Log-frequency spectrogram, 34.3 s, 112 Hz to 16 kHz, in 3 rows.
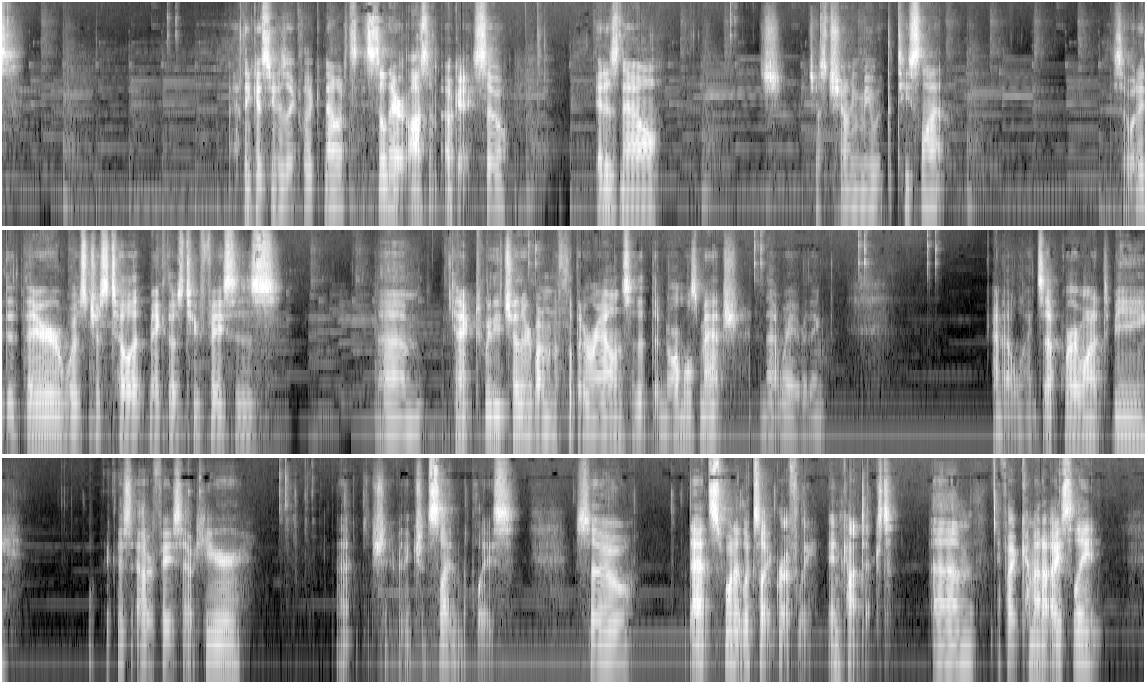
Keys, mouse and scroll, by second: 0.0 click, 1.6 click, 4.2 middle click, 5.4 middle click, 6.1 click, 7.3 ctrl+click, 8.2 click, 11.6 middle click, 12.7 middle click, 14.0 middle click, 15.2 middle click, 16.7 click, 18.1 middle click, 18.9 click, 20.0 click, 20.7 click, 22.6 click, 23.9 click, 24.7 click, 25.6 right click, 26.5 ctrl+7, 27.5-28.5 middle drag, 29.2 middle click, 30.2 middle click, 33.4 click.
